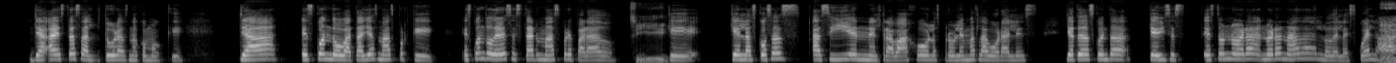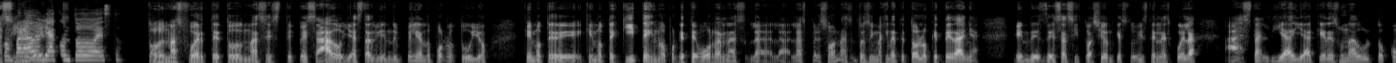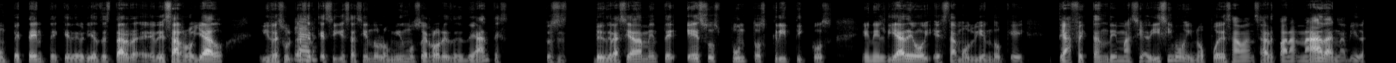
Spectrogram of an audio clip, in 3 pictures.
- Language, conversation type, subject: Spanish, unstructured, ¿Alguna vez has sentido que la escuela te hizo sentir menos por tus errores?
- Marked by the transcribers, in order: none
